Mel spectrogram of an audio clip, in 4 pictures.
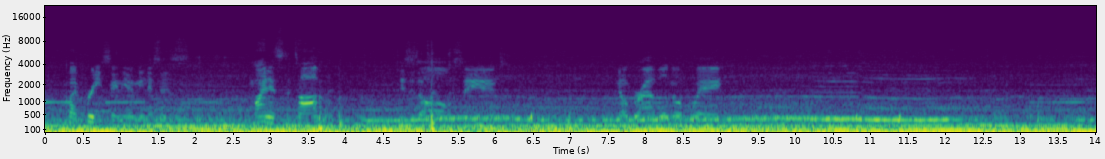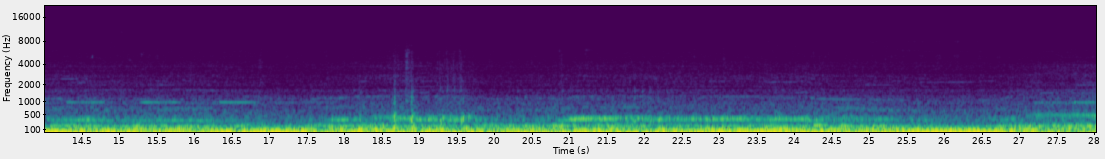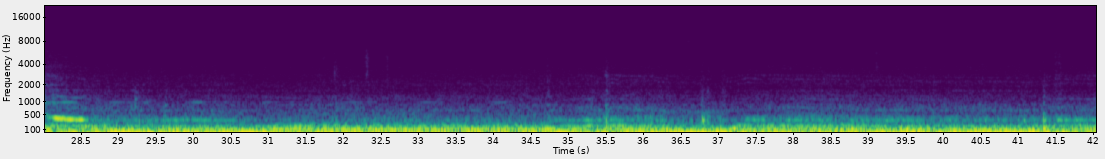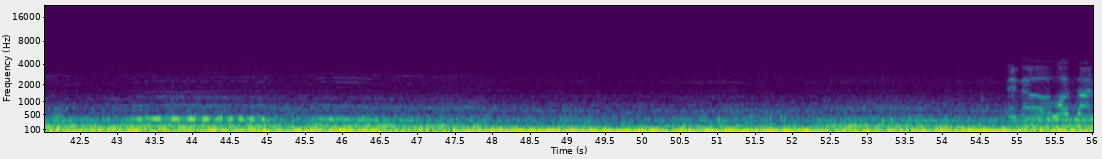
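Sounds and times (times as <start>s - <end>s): whine shifting in pitch: 0.0s - 17.0s
diesel engine under load: 0.0s - 56.0s.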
